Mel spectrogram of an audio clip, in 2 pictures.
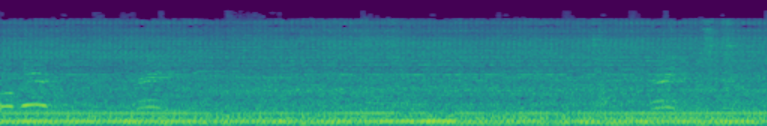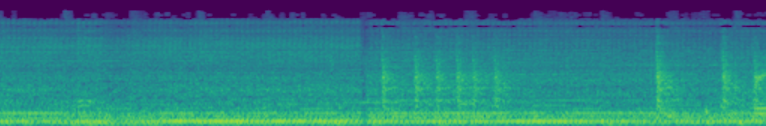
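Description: JCB telehandler's diesel engine running at a steady speed with a low hum while it holds a lifted wall frame.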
